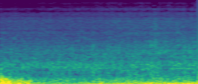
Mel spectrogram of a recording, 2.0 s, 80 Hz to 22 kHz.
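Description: A 1973 Pontiac Grandville drives along with a steady, loud, low engine rumble and road noise close by.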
